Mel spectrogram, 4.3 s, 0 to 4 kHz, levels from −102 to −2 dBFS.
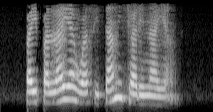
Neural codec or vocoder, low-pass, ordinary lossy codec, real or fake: codec, 16 kHz in and 24 kHz out, 1 kbps, XY-Tokenizer; 3.6 kHz; AAC, 16 kbps; fake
